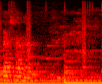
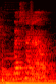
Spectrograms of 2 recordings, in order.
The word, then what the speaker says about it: bacchanal: So try it again. Bachanal. Bachanal. So, the C song is K. It's a K.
